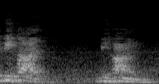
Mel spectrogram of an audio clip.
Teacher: But although you write double E there, but you do not prolong the sound.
